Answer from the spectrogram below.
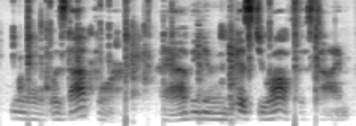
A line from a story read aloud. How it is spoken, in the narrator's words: Joseph Shue murmured against his mouth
